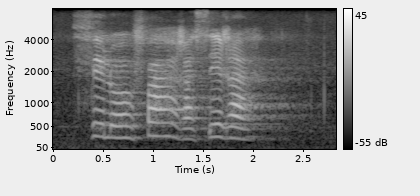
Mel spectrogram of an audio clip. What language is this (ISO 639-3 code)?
nso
